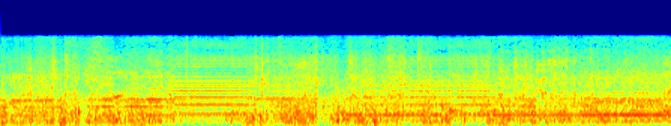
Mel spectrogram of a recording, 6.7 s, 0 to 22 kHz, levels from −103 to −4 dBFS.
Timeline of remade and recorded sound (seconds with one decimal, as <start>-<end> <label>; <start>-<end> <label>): 0.0-4.0 remade; 4.0-6.2 recorded; 6.2-6.7 remade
